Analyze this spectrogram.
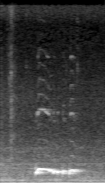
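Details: Caged local zebra dove singing eagerly: one clear coo phrase with a bright opening note, then a quick, bubbling series of wavering pulses that fades out. Faint low hum underneath.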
